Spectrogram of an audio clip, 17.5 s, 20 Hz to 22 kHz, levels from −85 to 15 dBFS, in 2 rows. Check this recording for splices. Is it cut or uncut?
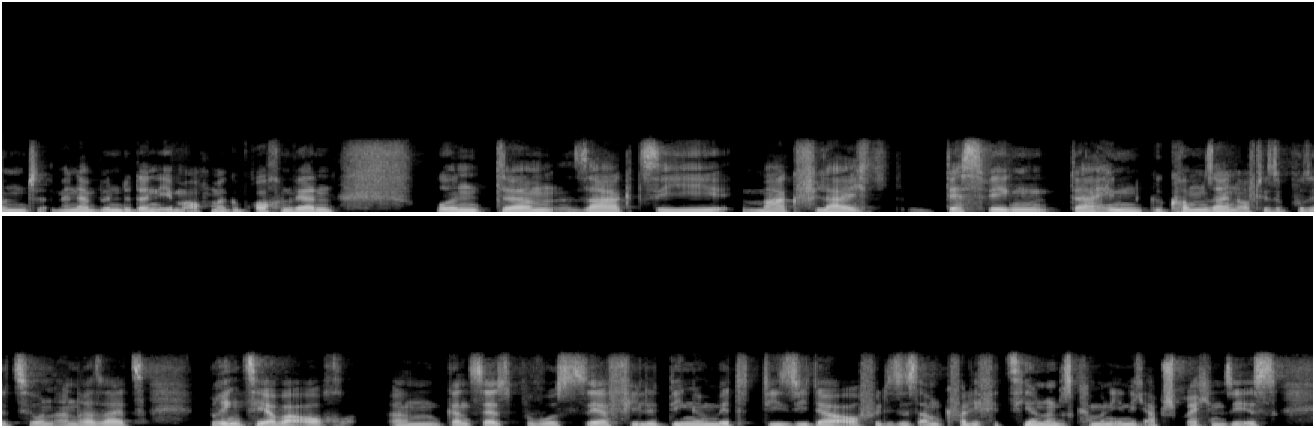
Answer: uncut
